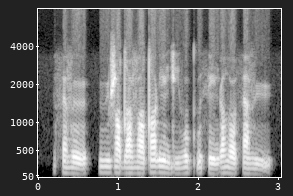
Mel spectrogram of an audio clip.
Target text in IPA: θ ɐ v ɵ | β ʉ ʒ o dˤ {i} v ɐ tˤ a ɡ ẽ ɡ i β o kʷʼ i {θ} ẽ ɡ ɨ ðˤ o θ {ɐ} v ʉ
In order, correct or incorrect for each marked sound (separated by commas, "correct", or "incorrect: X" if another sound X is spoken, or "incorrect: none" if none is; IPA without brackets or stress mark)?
correct, correct, incorrect: a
